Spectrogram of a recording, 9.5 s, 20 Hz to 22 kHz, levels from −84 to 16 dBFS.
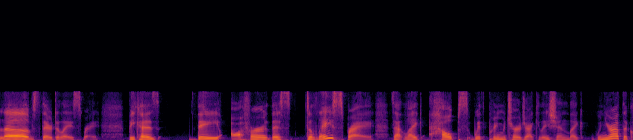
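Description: Discontinuous transmission likely caused comfort noise in place of the background, twice. The sender stopped sending audio during pauses, and the receiver filled each gap with synthetic noise. From 2.54 to 2.84 s, between "their delay spray because" and "they offer this delay", the real background becomes a steady, featureless hiss about 4 dB quieter for 300 ms. From 4.49 to 4.58 s, between "because they offer this" and "delay spray that like", a 90 ms patch drops about 2 dB. Both sit under a call path with nothing above 8 kHz.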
